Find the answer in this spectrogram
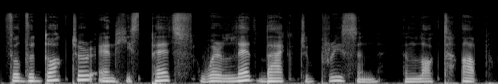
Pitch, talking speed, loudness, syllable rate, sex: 150 Hz, 170 wpm, -20 LUFS, 4.0 syllables/s, male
